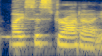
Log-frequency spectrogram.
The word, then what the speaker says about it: Lysistrata: And you use two examples, one with a name that I can't even pronounce, Lysistrata. Is that good? – Lysistrata. Yeah. – There you go.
